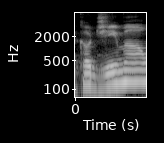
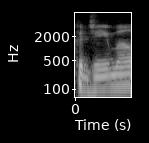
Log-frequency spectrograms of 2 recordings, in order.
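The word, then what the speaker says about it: Kojima: the Cojima Awards. Didn't someone uh say his name wrong? He said like Hideo Kojimo or something.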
